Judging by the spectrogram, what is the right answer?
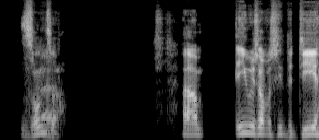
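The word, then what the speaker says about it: Dzundza: You reckon that's how we Yeah, pronounce Zunza. it? Yeah, Yeah, I heard them Zunza. say it. Yeah. Not Z- Dzunda? with the silent Zunza. Z. Yes. Yeah, Zunza.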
